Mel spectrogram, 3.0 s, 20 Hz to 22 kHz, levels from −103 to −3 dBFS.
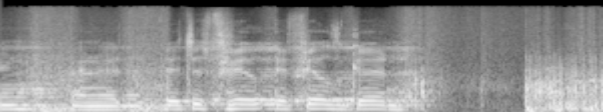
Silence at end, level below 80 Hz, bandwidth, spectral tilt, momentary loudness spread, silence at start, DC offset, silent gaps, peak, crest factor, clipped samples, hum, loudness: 0 s; -32 dBFS; 17 kHz; -5 dB/octave; 8 LU; 0 s; under 0.1%; none; 0 dBFS; 12 dB; under 0.1%; none; -11 LUFS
